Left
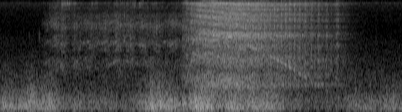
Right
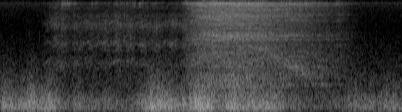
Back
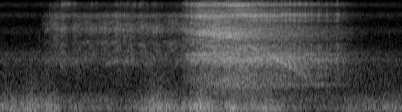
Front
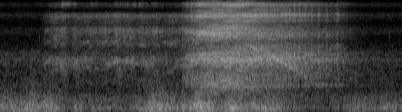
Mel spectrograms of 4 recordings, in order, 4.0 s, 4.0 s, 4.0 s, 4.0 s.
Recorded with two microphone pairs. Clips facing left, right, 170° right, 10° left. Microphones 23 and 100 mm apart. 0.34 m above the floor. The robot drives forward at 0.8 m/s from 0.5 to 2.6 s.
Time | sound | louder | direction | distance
1.8 | sawing | left 5 dB, front 1 dB | 50° left | 0.8 m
